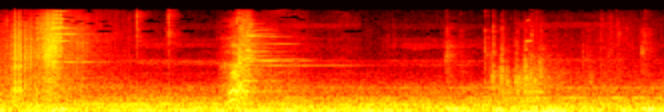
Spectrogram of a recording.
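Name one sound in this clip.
A heavy wooden door swings open with a creak.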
